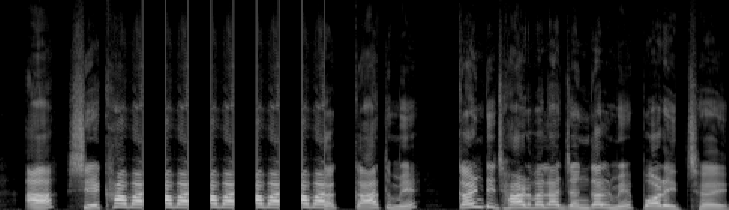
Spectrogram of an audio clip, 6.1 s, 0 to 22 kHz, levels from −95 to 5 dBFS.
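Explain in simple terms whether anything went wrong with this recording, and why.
The playback most likely stalled between 1.19 and 2.71 seconds, causing a stutter with silent gaps. A scrap of speech about 190 ms long plays four times, each followed by about 190 ms of dead silence, and the speech meant for that stretch is lost.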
